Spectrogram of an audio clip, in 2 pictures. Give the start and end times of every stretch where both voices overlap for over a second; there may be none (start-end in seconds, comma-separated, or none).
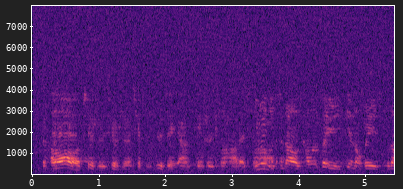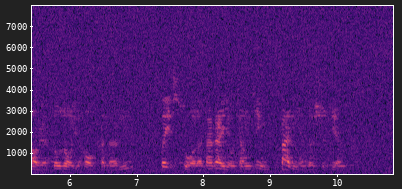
none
